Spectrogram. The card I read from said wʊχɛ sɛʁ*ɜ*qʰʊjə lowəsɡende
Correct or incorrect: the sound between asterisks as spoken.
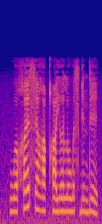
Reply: correct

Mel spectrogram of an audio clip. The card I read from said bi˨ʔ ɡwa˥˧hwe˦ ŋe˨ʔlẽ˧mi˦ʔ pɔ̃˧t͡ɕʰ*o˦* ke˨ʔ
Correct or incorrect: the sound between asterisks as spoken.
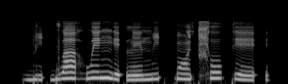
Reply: correct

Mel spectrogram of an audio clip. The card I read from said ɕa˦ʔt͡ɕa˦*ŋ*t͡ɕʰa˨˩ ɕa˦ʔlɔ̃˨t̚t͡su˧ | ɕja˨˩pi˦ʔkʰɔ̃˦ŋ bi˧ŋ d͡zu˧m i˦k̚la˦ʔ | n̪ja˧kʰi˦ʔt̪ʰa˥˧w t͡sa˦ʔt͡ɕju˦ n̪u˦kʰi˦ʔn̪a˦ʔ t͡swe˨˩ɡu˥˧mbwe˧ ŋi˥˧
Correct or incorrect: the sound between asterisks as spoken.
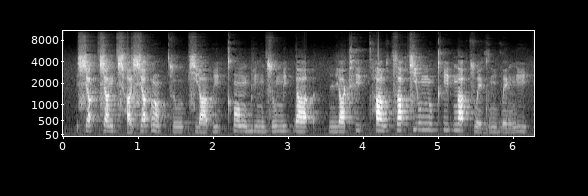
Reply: correct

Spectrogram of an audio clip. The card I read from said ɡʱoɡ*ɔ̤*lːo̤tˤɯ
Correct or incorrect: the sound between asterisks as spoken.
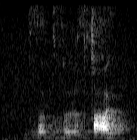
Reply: correct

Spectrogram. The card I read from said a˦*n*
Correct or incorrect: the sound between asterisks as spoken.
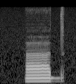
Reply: incorrect: d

